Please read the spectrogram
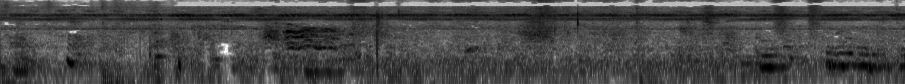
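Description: Crickets trilling steadily in two even, high-pitched tones, with faint scattered low noises underneath.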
